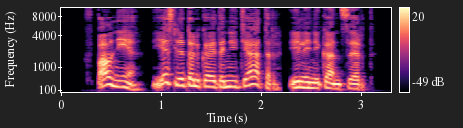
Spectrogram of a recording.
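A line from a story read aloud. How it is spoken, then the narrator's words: Snorting young man. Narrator (Russian): хмыкнул парень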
